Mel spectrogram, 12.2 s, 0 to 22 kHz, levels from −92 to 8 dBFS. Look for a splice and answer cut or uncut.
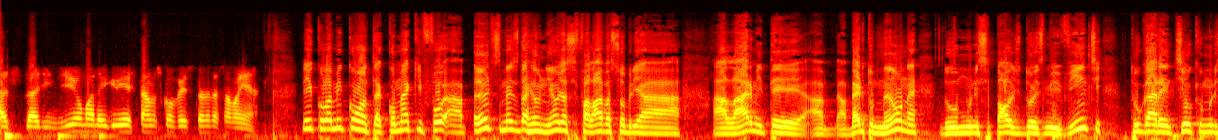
uncut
